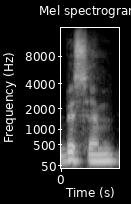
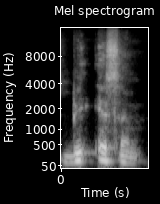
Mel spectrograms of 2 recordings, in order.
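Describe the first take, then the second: First: It is said as one syllable, Bism. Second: It is said as two syllables, Bi-ism. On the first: The speaker calls it right. "they have to say Bism" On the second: The speaker calls it wrong. "that is not nice"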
